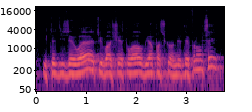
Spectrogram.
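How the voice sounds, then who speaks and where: Lively in intonation, a man speaks at a moderate pace with a high pitch and a dark, mellow tone. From Algeria. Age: 70s. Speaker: retired immigrant resident. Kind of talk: documentary interview. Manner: halting.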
